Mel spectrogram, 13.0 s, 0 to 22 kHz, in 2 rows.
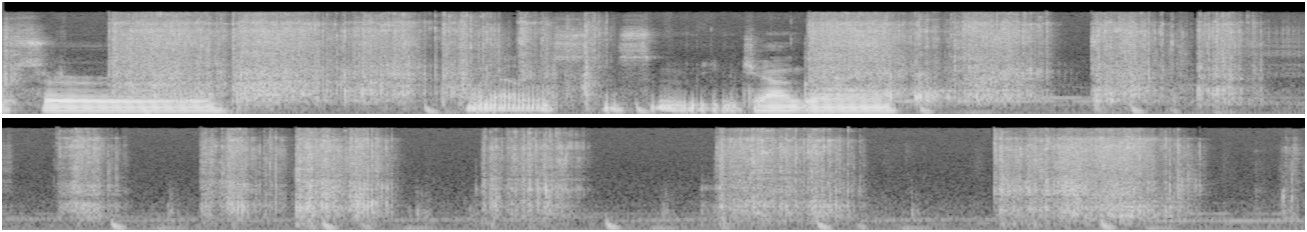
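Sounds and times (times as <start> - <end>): plastic bricks clattering in tray: 0.5 - 3.2, 4.0 - 9.5, 10.1 - 10.8, 11.5 - 13.0.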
